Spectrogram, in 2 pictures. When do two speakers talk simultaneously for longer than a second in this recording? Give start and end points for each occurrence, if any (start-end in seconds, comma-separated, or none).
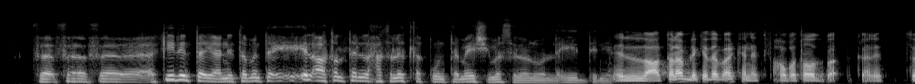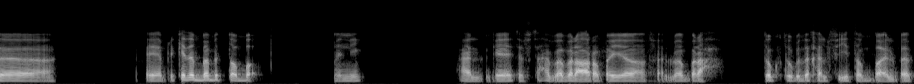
none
